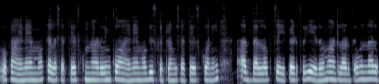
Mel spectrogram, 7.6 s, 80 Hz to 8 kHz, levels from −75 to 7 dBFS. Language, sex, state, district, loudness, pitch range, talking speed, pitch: Telugu, female, Andhra Pradesh, Chittoor, -15 LUFS, 185-205 Hz, 125 wpm, 190 Hz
